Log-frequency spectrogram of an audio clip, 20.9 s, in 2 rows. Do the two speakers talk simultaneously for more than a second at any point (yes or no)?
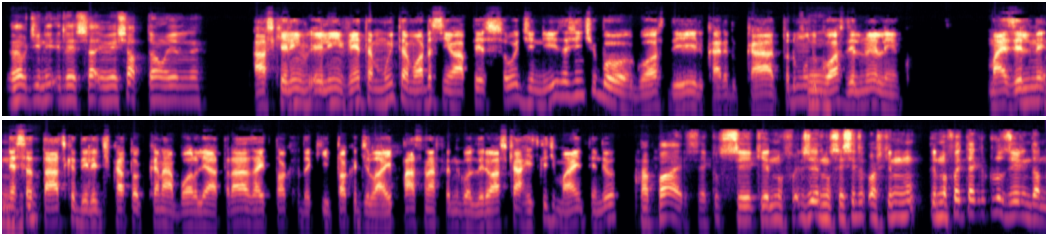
no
